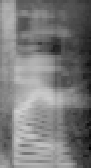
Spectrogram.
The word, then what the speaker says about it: Fyre: Fire.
